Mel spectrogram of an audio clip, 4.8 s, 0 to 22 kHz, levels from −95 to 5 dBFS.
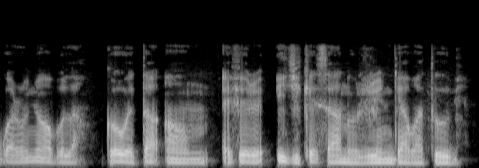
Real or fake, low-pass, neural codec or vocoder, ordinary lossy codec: real; 7.2 kHz; none; none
